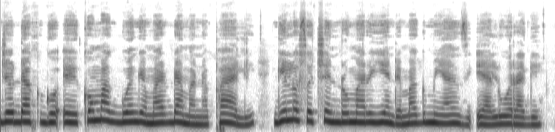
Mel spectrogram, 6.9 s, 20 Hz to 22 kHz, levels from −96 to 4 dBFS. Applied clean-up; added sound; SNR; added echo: none; none; none; none.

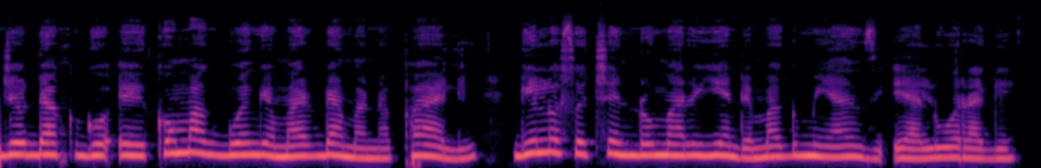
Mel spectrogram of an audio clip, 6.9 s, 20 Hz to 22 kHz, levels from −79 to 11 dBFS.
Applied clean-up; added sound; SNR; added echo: neural mask model Resemble Enhance denoiser.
